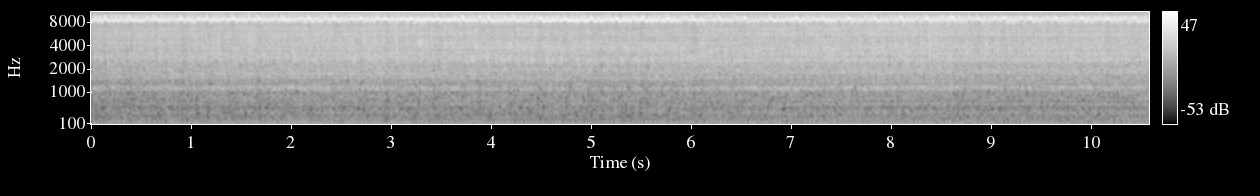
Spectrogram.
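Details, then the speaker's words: Toyota Avanza Dual VVT-i idling, mechanic's stethoscope on alternator hears an even whir with faint hiss, judged in good condition while hunting a rough noise at the engine front belt pulleys. "Ini bagian alternator. Kita cek ini kondisinya baik ini."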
